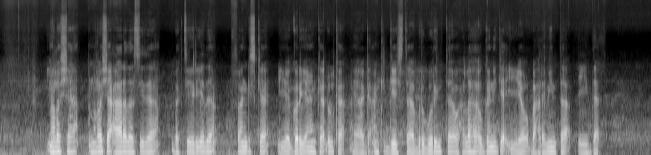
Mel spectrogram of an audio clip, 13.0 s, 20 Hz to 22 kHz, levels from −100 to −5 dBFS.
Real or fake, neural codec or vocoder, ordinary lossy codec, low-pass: fake; vocoder, 44.1 kHz, 128 mel bands, Pupu-Vocoder; none; none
